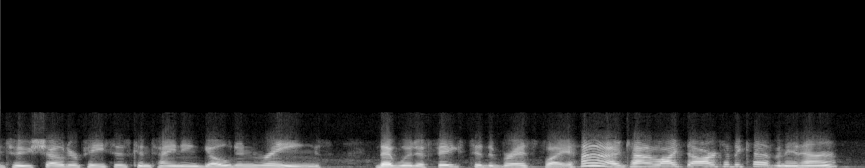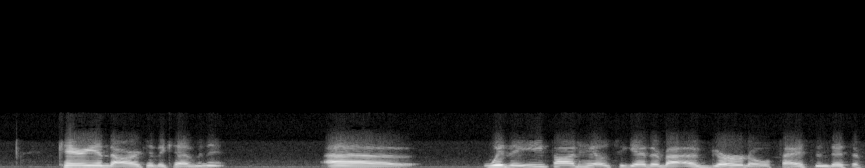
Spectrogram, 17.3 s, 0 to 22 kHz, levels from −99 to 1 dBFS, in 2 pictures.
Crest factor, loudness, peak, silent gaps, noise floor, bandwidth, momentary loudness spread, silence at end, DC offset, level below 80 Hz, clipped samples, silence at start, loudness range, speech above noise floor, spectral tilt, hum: 20 dB; -20 LUFS; -2 dBFS; none; -57 dBFS; 4.5 kHz; 9 LU; 0.05 s; under 0.1%; -66 dBFS; under 0.1%; 0 s; 2 LU; 38 dB; -9 dB/octave; none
